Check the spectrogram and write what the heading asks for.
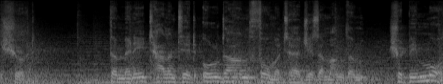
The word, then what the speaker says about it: thaumaturges: The many talented Uldan thaumaturges among them should be more than capable of closing any fissures they encounter. So that's how you pronounce that, thaumaturges.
